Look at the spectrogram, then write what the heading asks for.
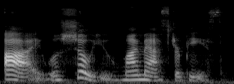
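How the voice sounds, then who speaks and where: A wise, gentle spider who speaks slowly and soothingly, taking her time over each word , read aloud by a woman. The voice is bright and clear. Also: medium pitch, heavily acted. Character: wise, gentle female spider, calm and tired.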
